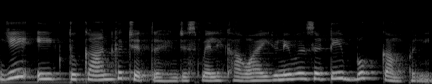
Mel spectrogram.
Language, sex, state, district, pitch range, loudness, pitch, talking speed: Hindi, female, Uttar Pradesh, Varanasi, 180-260 Hz, -30 LUFS, 220 Hz, 195 wpm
